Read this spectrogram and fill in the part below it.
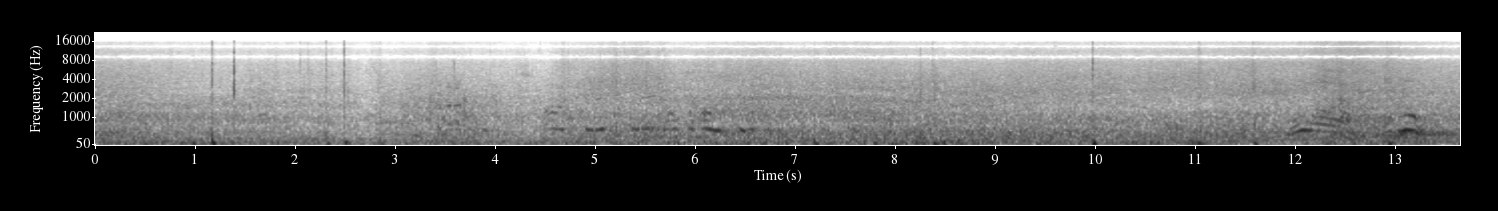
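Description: Waves wash and break on the shore.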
